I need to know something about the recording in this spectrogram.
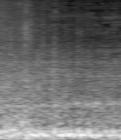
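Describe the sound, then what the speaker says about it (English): Levitation spell Levioso cast in the video game Hogwarts Legacy, a short, dense magical whoosh with a low, booming rumble filling the whole moment. "Levioso."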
